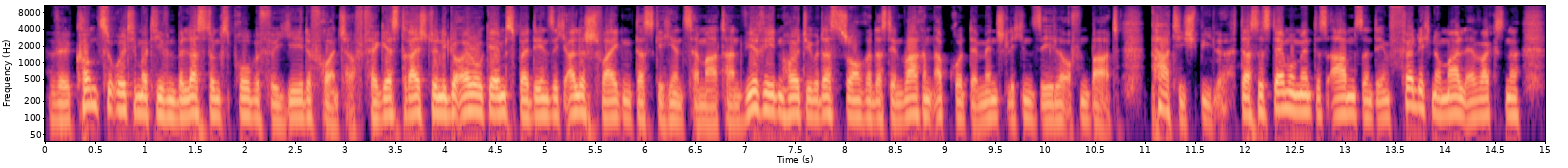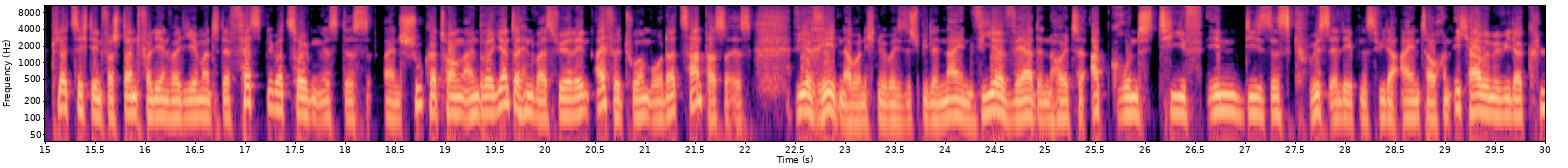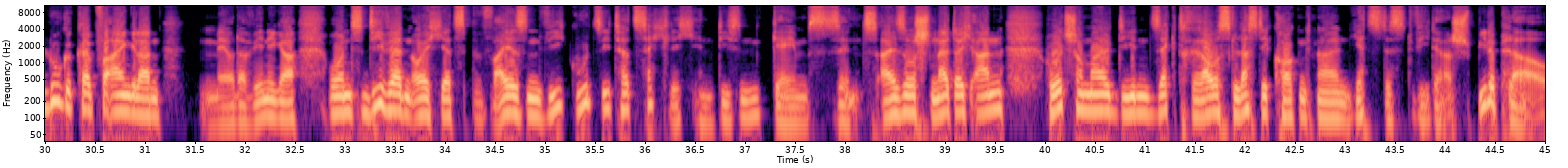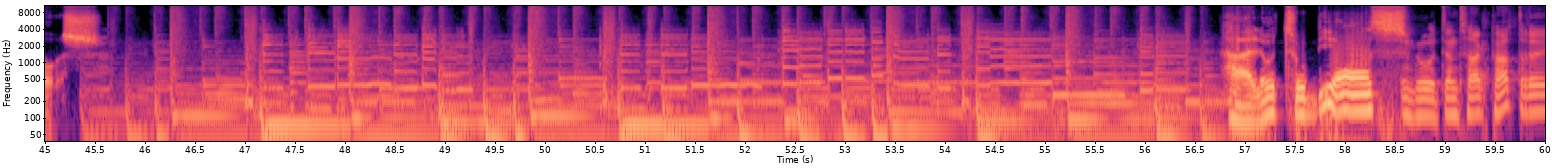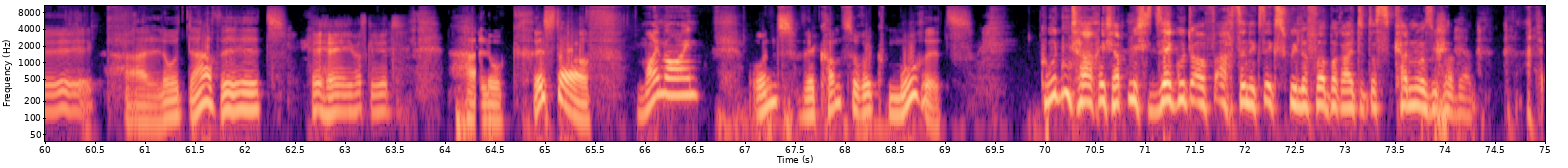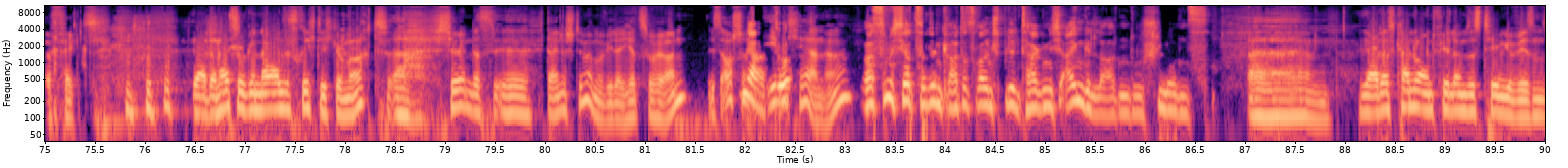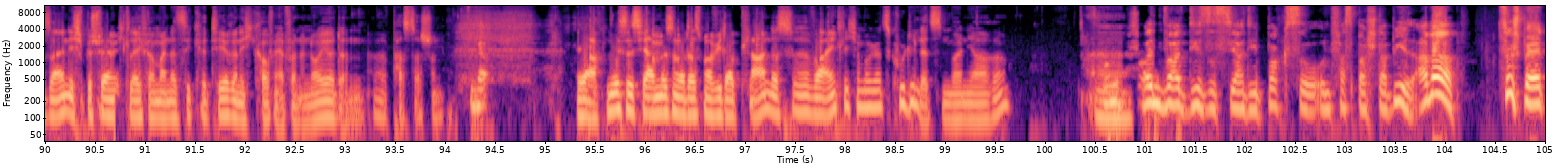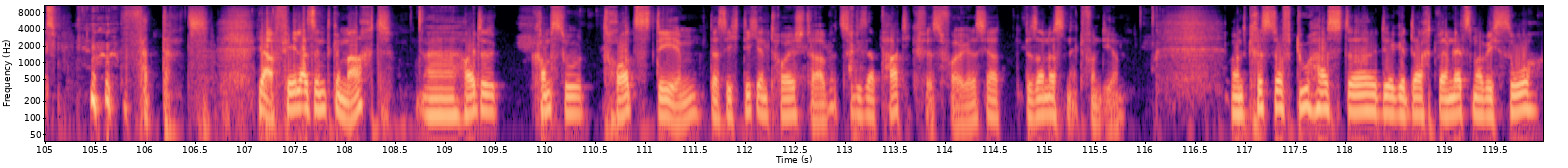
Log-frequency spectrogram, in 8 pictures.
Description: Wir Quizzen wieder um die Wette. Wer kennt sich mit Partyspielen am besten aus?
